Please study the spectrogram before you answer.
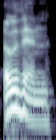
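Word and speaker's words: Óðinn: three months props on pronouncing the uh the d with a squiggly mark in odinn correctly yeah yeah i i did some amount of pronunciation research when i did the odin origins video um some of them are easier to remember than others but odinn sounds more sounds more divine and terrifying than odin odin makes me think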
